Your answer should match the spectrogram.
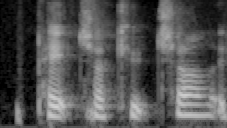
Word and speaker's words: Pecha Kucha: But it's like pronounced as Pecha Kucha, if you're reading it out.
